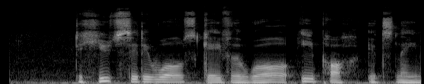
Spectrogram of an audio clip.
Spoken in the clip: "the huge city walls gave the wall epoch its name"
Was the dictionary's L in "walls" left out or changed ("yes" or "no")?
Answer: no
